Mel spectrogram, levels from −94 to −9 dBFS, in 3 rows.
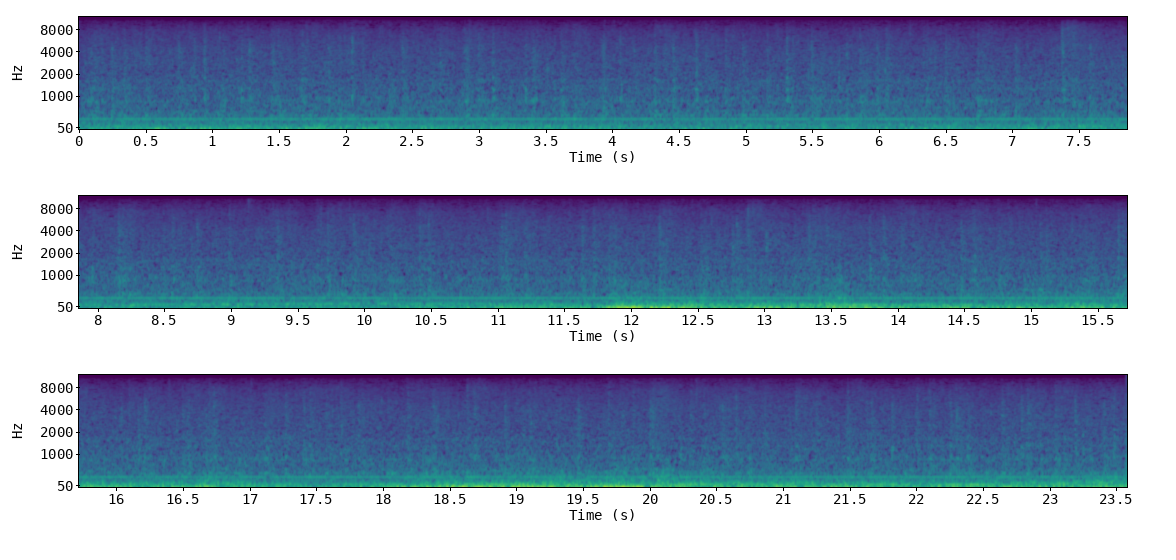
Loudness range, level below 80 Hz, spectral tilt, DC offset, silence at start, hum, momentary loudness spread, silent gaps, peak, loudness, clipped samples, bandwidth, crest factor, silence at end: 6 LU; -40 dBFS; -5.5 dB/octave; under 0.1%; 0 s; none; 7 LU; none; -18 dBFS; -42 LUFS; under 0.1%; 11 kHz; 18 dB; 0 s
